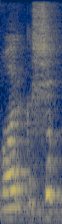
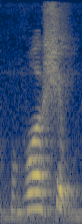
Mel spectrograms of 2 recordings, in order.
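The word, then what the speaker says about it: worship: वर्शिप तो कुछ लोग इसको वर्शिप कहते हैं, कुछ लोग इसको वर्कशिप कहते हैं, और इसका सही प्रोनाउंसिएशन जो है वो होता है वर्शिप, ठीक है।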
